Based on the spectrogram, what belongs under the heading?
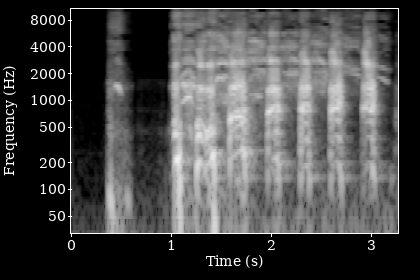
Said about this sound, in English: a long, dry laugh that dissolved into his usual hacking cough.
